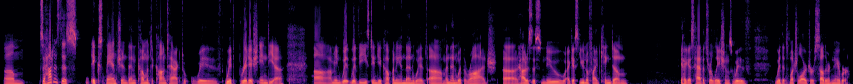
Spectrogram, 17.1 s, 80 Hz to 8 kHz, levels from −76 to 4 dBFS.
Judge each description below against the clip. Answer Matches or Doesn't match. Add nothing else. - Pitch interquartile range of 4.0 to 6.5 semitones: Doesn't match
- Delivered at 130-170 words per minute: Doesn't match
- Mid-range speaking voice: Doesn't match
